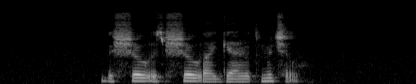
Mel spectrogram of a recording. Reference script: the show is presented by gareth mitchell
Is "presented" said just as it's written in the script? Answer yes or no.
no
